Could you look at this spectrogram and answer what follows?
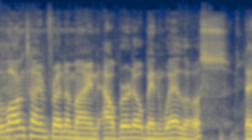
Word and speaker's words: Banuelos: So today's guest is a longtime friend of mine, Alberto Banuelos.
